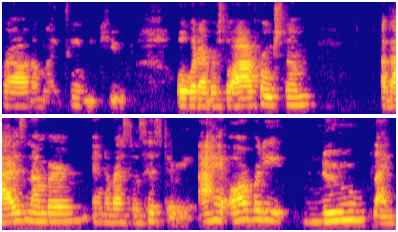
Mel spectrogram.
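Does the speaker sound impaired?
No.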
